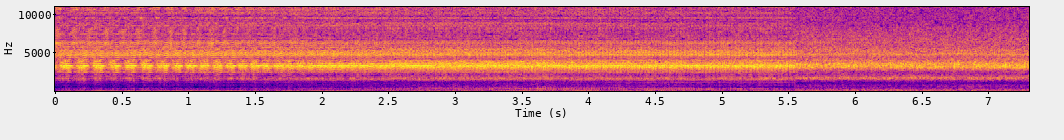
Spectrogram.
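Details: Close-range cicada on a flame tree trunk sings a loud high buzzing drone with fast pulsations, dropping slightly in intensity and changing tone after five seconds.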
